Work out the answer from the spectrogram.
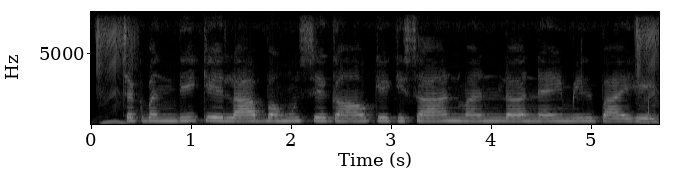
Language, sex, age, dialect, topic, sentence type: Chhattisgarhi, female, 25-30, Eastern, agriculture, statement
